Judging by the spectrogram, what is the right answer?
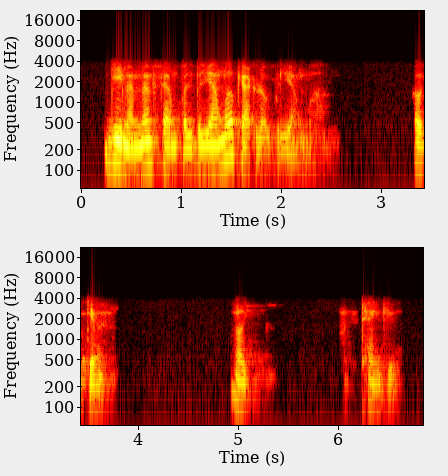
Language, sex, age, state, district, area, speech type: Urdu, male, 18-30, Delhi, Central Delhi, urban, conversation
